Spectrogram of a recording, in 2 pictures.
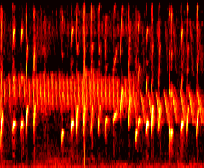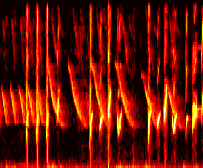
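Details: European goldfinch in full batbata song, a dense, almost continuous twitter that starts with a long buzzy trill and moves into fast downslurred notes and sharp chirps, with scarcely any pause.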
